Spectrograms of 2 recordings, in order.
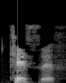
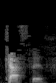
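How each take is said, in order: First: The first vowel is an 'e' sound. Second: The first vowel is an 'a' sound. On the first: This is the form used mid-phrase. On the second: This is the form used at the end of a phrase.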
